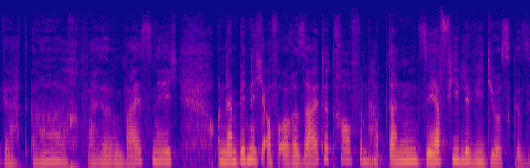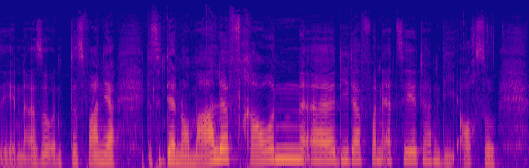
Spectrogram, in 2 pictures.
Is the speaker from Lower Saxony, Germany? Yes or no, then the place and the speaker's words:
no; Munich, Bavaria, Germany; 48 Jahre alt und komme aus München.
